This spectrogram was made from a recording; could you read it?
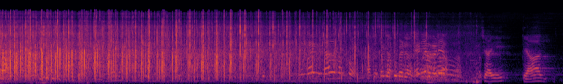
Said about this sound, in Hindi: जोरदार तालियां बजाएं एक बार सभी।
